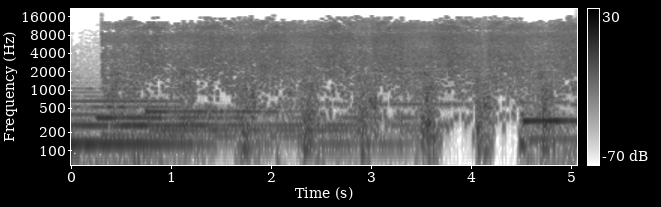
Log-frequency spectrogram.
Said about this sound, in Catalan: Es treu la roba, desenrotlla la mànega, obre l'aixeta i estira aigua per sobre.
